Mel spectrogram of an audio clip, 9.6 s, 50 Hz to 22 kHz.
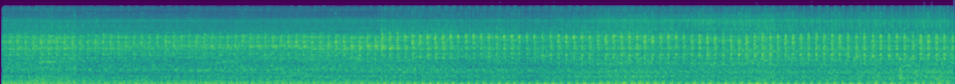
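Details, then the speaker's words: Honda Vario Techno 125 FI scooter at idle, harsh clattery knock about three a second; worn connecting rod with excessive side play, fixed by replacing the rod and oversizing the piston from 50 to 100. "nah ini berarti stang sehar mengalami keehausan ya jadi bunyinya di mesin kasar kita ganti setang sehernya"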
